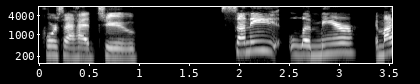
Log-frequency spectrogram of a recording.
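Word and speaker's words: LeMaire: Sunny Lamir. Am I saying my name right? Yeah. Laamir.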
